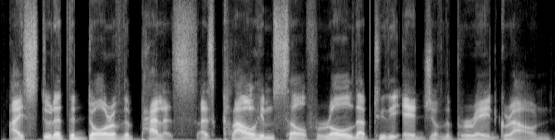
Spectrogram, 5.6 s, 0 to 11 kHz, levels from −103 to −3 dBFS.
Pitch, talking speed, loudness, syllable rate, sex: 100 Hz, 215 wpm, -22 LUFS, 5.1 syllables/s, male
